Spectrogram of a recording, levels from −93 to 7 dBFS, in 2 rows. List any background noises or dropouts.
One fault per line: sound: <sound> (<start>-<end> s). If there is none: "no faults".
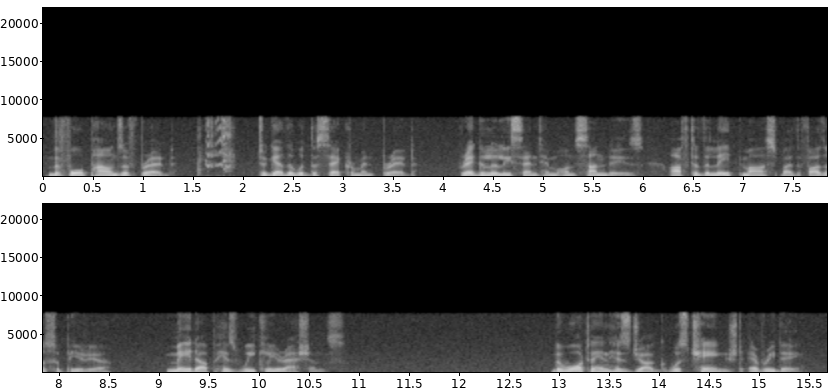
sound: squeak (1.6-1.9 s)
